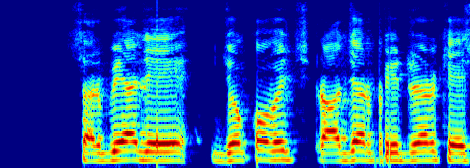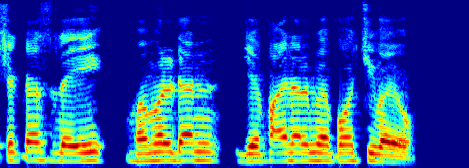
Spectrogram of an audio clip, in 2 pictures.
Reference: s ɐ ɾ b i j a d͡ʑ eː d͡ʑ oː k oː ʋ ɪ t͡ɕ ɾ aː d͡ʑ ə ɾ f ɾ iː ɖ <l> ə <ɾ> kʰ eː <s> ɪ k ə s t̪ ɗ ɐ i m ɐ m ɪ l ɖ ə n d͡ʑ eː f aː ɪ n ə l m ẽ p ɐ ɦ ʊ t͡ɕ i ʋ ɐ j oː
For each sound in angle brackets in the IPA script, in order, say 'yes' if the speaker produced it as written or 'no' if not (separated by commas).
no, yes, no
